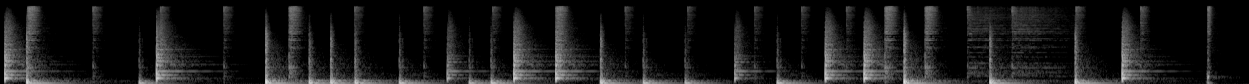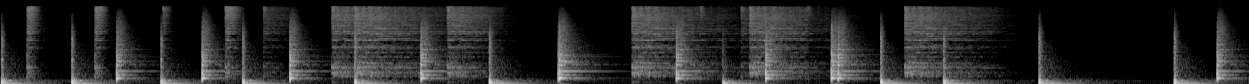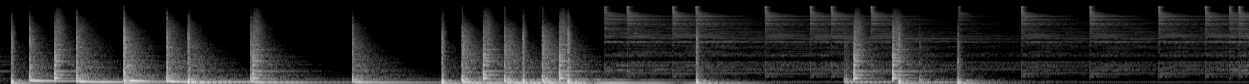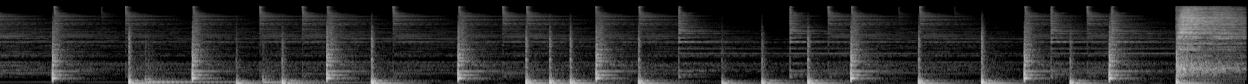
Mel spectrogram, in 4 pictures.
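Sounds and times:
real studio drum kit: 0.0s - 23.3s, 24.2s - 49.9s.

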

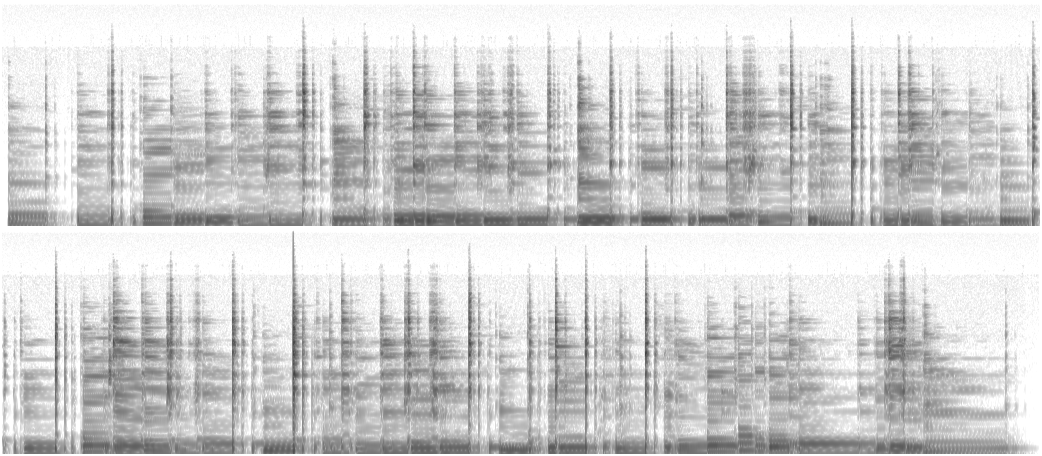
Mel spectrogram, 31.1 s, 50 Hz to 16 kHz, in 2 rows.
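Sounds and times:
bass guitar through a bass effects factory preset: 0.0s - 31.0s.

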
